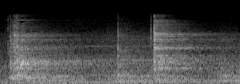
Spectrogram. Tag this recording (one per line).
Buzz
electric
engine
Factory
high
Industrial
low
machine
Machinery
Mechanical
medium
motor
Rev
